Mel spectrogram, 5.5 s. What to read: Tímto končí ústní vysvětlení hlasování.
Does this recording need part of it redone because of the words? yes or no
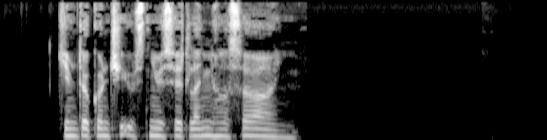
no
